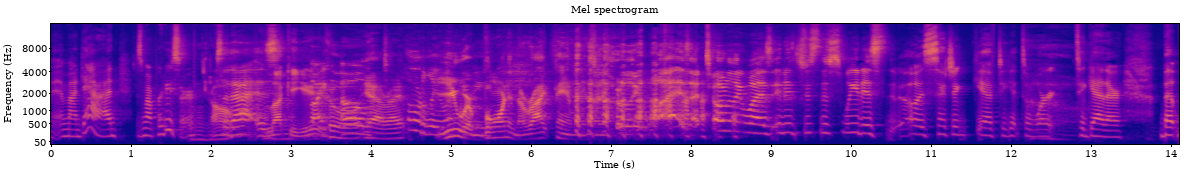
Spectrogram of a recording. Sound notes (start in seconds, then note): 5.4 laughs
